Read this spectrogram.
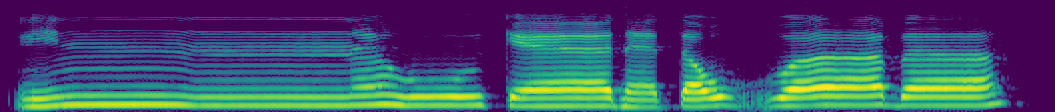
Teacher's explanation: آگے توابا واو یعنی الف سے پہلے زبر ہے تو اس لیے الف مدہ ہے، اور با دو زبر پہ وقف ہو رہا ہے تو الف مدہ جتنا ہی لمبا کریں گے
